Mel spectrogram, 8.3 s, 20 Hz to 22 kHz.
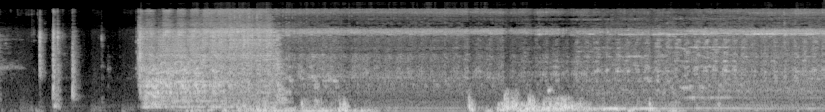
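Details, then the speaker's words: Mk3 Ford Cortina Estate on a cold February day, started after cleaning a dull battery cable. Short crank, then the idle drifts up and down instead of holding steady: hunting idle, owner suspects the mixture, unconfirmed. "Oh, it's up and down a little bit. That's due to the mixture, I think. Not quite running right, is he?"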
